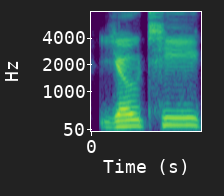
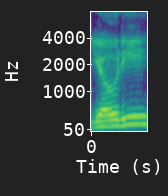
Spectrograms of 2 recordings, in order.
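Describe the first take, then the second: First: The middle consonant is a clear, crisp T. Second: The middle consonant sounds like a soft D. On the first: The name comes from coyote. The speaker calls it right. "I'm trying to pronounce the T more" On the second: This is how others mishear the name. The speaker calls it wrong. "some people think I'm saying Yodi"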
